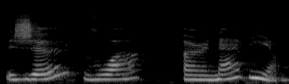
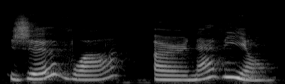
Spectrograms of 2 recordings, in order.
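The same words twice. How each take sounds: First: Said in the usual way. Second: Je vois un avion said slowly and evenly; slow model. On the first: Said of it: "say the sentence together". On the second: Shown as a demonstration. Teacher to class, slow model sentence. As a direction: spell out each word of Je vois un avion. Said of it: "One more time".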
